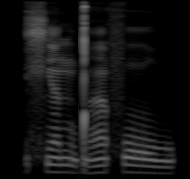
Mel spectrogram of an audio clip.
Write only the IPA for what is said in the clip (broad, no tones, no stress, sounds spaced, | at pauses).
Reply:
xʲ ã n ɡ͡ǃ ã f o w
